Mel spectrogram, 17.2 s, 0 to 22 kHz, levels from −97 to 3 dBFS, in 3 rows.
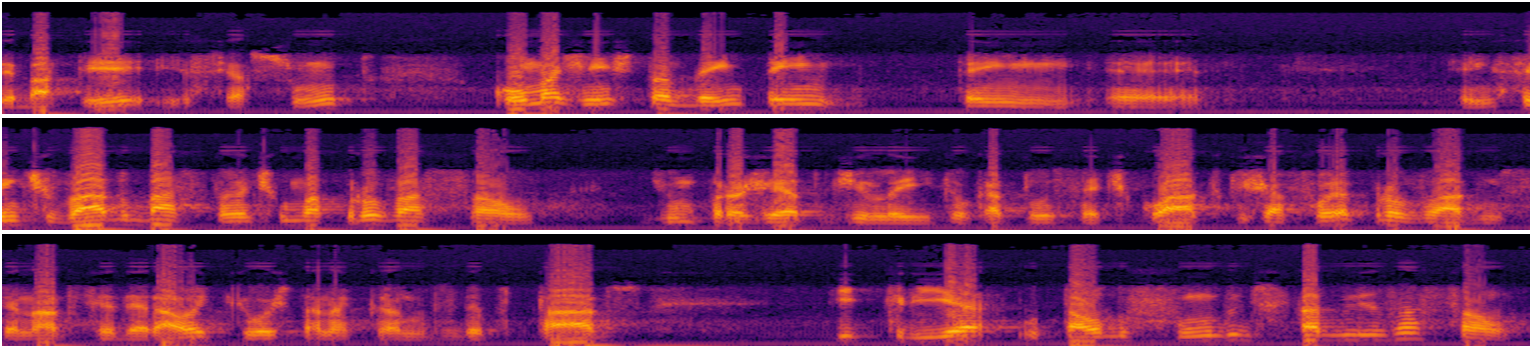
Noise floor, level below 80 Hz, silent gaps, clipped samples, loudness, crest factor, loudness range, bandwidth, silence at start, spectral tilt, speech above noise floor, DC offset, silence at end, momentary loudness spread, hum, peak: -56 dBFS; -54 dBFS; none; under 0.1%; -23 LUFS; 18 dB; 2 LU; 16 kHz; 0 s; -3.5 dB/octave; 33 dB; under 0.1%; 0.05 s; 11 LU; 60 Hz at -60 dBFS; -6 dBFS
